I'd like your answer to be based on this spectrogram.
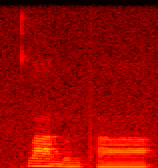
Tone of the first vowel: high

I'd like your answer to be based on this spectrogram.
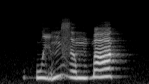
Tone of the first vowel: rising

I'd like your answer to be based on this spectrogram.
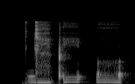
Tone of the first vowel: low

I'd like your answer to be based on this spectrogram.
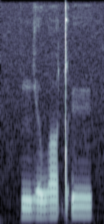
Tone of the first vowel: low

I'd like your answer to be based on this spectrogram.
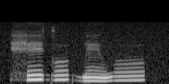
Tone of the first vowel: high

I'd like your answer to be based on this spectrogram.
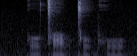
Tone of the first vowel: high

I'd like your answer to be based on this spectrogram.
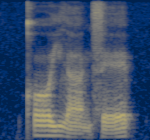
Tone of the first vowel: high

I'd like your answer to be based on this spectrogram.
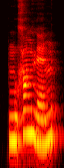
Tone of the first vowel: low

